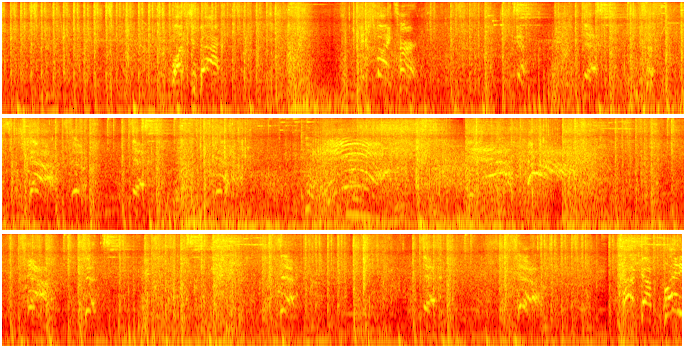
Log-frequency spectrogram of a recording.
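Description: Rapid, sustained bursts of automatic gunfire crackle through a Zenless Zone Zero battle, loud and dense with scattered impacts and thumps, while voices call out intermittently over the shooting.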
